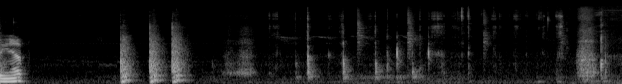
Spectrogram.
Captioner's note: tools scrape and bang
